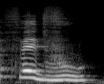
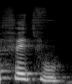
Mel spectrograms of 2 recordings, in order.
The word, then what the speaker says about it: faites: Por ejemplo, que faites-vous? Que faites-vous? Faites no se pronuncia la E ni la S.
